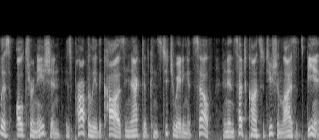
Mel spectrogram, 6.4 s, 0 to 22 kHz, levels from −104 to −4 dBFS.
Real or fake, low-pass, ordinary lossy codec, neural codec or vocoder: real; 7.2 kHz; Opus, 24 kbps; none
